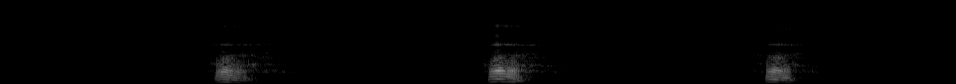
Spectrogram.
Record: {"exhalation_length": "9.6 s", "exhalation_amplitude": 1579, "exhalation_signal_mean_std_ratio": 0.24, "survey_phase": "alpha (2021-03-01 to 2021-08-12)", "age": "65+", "gender": "Male", "wearing_mask": "No", "symptom_none": true, "smoker_status": "Ex-smoker", "respiratory_condition_asthma": false, "respiratory_condition_other": false, "recruitment_source": "REACT", "submission_delay": "2 days", "covid_test_result": "Negative", "covid_test_method": "RT-qPCR"}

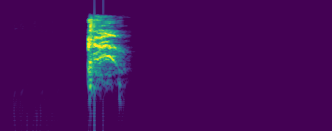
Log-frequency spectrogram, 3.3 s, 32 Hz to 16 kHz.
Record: {"cough_length": "3.3 s", "cough_amplitude": 27380, "cough_signal_mean_std_ratio": 0.25, "survey_phase": "beta (2021-08-13 to 2022-03-07)", "age": "65+", "gender": "Male", "wearing_mask": "No", "symptom_change_to_sense_of_smell_or_taste": true, "smoker_status": "Never smoked", "respiratory_condition_asthma": false, "respiratory_condition_other": false, "recruitment_source": "REACT", "submission_delay": "1 day", "covid_test_result": "Negative", "covid_test_method": "RT-qPCR"}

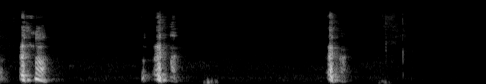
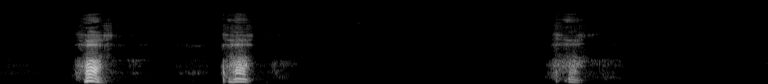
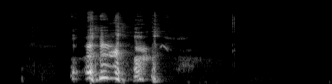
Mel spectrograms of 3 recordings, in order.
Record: {"three_cough_length": "4.9 s", "three_cough_amplitude": 31265, "three_cough_signal_mean_std_ratio": 0.23, "exhalation_length": "7.7 s", "exhalation_amplitude": 22396, "exhalation_signal_mean_std_ratio": 0.18, "cough_length": "3.3 s", "cough_amplitude": 32768, "cough_signal_mean_std_ratio": 0.31, "survey_phase": "beta (2021-08-13 to 2022-03-07)", "age": "65+", "gender": "Male", "wearing_mask": "No", "symptom_none": true, "smoker_status": "Ex-smoker", "respiratory_condition_asthma": true, "respiratory_condition_other": false, "recruitment_source": "REACT", "submission_delay": "0 days", "covid_test_result": "Negative", "covid_test_method": "RT-qPCR", "influenza_a_test_result": "Negative", "influenza_b_test_result": "Negative"}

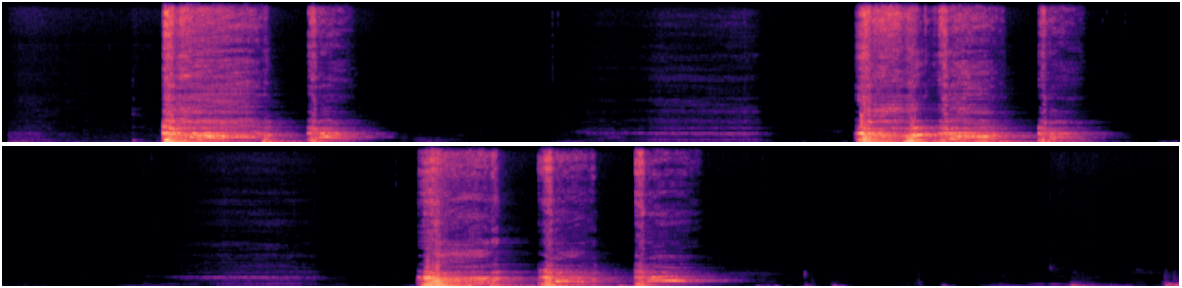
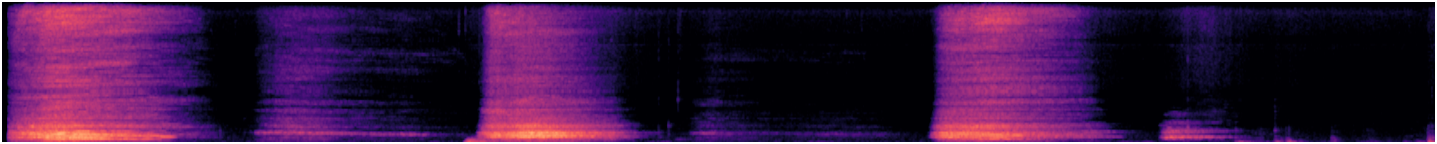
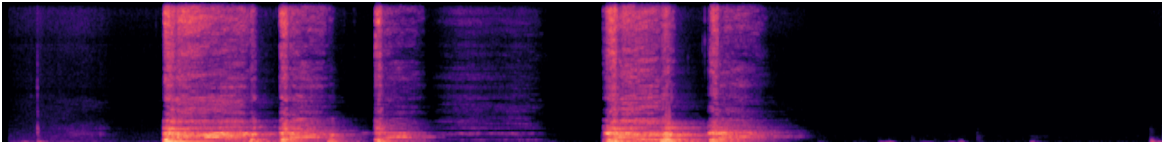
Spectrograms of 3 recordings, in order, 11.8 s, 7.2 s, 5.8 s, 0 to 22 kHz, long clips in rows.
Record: {"three_cough_length": "11.8 s", "three_cough_amplitude": 32768, "three_cough_signal_mean_std_ratio": 0.33, "exhalation_length": "7.2 s", "exhalation_amplitude": 32318, "exhalation_signal_mean_std_ratio": 0.4, "cough_length": "5.8 s", "cough_amplitude": 32768, "cough_signal_mean_std_ratio": 0.4, "survey_phase": "beta (2021-08-13 to 2022-03-07)", "age": "18-44", "gender": "Male", "wearing_mask": "No", "symptom_cough_any": true, "symptom_runny_or_blocked_nose": true, "symptom_other": true, "smoker_status": "Never smoked", "respiratory_condition_asthma": true, "respiratory_condition_other": false, "recruitment_source": "Test and Trace", "submission_delay": "0 days", "covid_test_result": "Positive", "covid_test_method": "LFT"}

